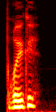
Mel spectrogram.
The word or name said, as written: brygger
